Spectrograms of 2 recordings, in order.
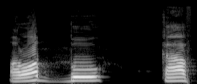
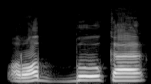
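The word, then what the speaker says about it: رَبُّكَ: বা পেশ বু রব্বু রব্বু কাফ জবর কা রব্বুকা অনেকে বলে রাব্বুকা রাব্বুকা বলা যাবে না বলতে হবে রব্বুকা রব্বুকা বা জের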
